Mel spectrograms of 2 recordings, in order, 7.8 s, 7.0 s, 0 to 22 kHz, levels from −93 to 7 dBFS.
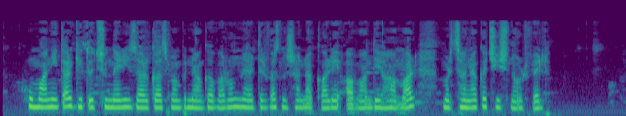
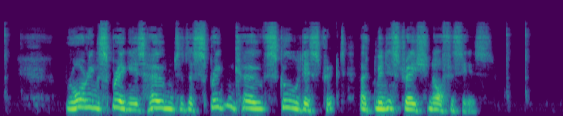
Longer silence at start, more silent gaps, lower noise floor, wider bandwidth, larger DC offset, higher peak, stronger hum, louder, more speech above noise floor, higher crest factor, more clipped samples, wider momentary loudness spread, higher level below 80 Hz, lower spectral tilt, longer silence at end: second, 0.3 s vs 0.85 s; neither; first, -62 dBFS vs -57 dBFS; about the same, 11.5 kHz vs 11 kHz; neither; about the same, -6 dBFS vs -4 dBFS; first, 50 Hz at -55 dBFS vs none; second, -24 LUFS vs -20 LUFS; about the same, 39 dB vs 37 dB; about the same, 16 dB vs 18 dB; neither; second, 6 LU vs 14 LU; first, -54 dBFS vs -64 dBFS; about the same, -5 dB/octave vs -5.5 dB/octave; about the same, 0.95 s vs 0.95 s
